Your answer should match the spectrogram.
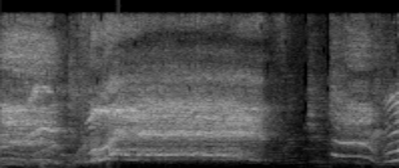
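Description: A young woman's loud, high-pitched scream, held for about a second before cutting off shortly before the end: a tantrum-like wail of frustration.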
